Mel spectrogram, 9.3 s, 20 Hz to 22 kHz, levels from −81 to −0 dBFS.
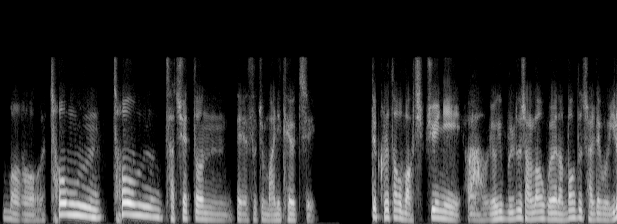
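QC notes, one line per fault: Nothing to flag here, it's just the usual G.722 wideband telephone coding at 56 kbit/s, with the top end stopping around 7.7 kHz and a light coding texture that's normal for that path.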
